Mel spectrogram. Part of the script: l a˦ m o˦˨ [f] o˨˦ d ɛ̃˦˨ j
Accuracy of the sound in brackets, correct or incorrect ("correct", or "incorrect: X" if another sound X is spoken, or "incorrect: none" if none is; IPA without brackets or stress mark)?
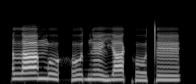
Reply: incorrect: h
